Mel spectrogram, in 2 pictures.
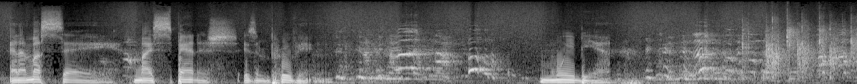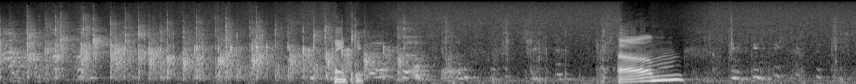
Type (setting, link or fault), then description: setting, live audience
